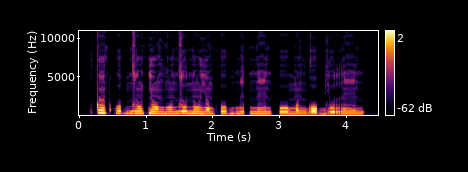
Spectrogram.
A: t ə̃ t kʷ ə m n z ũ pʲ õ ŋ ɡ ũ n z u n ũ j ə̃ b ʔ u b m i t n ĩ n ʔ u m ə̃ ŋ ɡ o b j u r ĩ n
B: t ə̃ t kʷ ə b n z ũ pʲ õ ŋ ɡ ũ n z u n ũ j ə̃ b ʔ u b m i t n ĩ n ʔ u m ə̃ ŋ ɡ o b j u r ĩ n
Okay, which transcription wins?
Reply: B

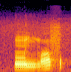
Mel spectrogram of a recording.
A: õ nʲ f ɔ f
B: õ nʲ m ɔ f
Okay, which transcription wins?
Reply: B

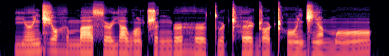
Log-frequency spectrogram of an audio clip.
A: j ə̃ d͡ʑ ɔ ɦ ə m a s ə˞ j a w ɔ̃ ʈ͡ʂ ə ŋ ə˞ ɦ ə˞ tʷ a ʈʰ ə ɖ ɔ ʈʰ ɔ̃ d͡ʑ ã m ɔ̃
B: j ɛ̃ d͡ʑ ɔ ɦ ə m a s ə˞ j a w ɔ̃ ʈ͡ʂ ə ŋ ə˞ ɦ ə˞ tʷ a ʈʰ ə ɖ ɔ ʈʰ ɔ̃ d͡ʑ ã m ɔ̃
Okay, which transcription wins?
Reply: A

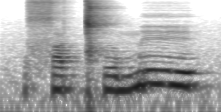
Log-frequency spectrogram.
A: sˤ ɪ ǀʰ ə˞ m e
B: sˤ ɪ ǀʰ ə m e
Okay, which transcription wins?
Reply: B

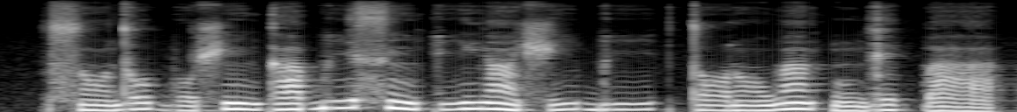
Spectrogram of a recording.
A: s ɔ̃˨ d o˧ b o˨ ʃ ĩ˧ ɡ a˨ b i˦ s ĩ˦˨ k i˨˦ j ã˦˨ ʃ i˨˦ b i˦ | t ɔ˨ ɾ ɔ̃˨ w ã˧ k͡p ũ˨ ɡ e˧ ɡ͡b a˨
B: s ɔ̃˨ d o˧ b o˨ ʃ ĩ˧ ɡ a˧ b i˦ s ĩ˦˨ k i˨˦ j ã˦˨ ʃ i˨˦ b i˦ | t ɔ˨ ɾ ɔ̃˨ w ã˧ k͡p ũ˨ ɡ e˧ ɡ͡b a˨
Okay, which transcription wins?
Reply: B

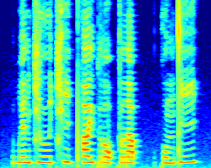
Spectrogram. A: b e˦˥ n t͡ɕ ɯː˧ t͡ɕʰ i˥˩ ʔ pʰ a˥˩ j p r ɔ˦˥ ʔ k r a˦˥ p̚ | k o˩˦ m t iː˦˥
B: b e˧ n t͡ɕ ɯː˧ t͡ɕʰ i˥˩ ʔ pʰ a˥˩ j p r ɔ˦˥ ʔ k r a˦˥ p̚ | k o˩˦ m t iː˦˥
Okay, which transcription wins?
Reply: B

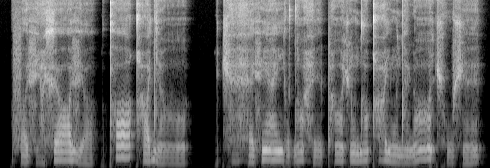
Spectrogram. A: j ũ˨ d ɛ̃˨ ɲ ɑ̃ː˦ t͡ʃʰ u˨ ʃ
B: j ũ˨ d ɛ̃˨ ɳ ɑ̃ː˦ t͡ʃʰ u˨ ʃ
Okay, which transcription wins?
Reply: B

